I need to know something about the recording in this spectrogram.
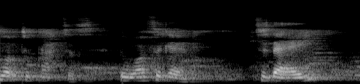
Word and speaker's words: again: We have that sound at the beginning of the words around, also, again, and at the first syllable of the word today, and the first syllable of the word tomorrow. Tomorrow.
